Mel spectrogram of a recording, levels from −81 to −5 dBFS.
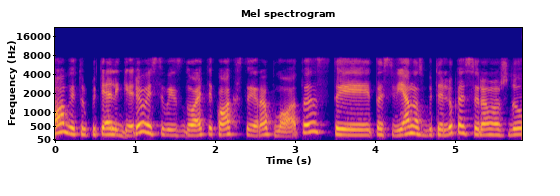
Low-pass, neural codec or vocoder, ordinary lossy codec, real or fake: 7.2 kHz; codec, 16 kHz, 6 kbps, DAC; AAC, 48 kbps; fake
